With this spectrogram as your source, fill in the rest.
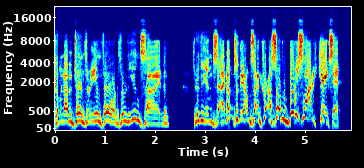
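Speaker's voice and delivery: mock frenzied announcer voice, high and hyped. Retelling the race finish from the microphone: retelling own frenzied race call. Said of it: "I had that crowd whipped into such a frenzy".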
